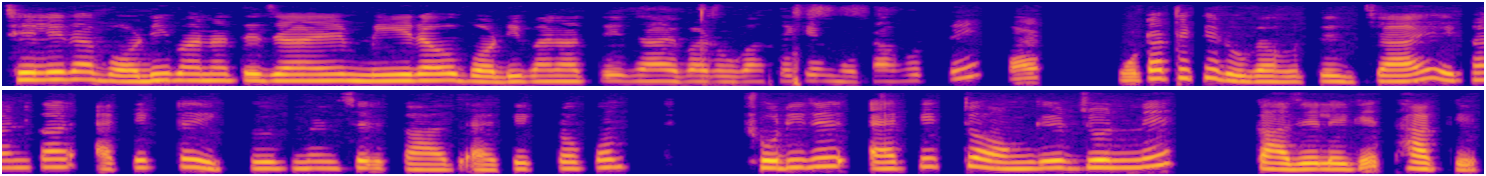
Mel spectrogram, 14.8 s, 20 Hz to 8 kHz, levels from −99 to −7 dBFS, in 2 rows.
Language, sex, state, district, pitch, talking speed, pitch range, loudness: Bengali, female, West Bengal, Kolkata, 225 Hz, 135 wpm, 200-260 Hz, -26 LUFS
